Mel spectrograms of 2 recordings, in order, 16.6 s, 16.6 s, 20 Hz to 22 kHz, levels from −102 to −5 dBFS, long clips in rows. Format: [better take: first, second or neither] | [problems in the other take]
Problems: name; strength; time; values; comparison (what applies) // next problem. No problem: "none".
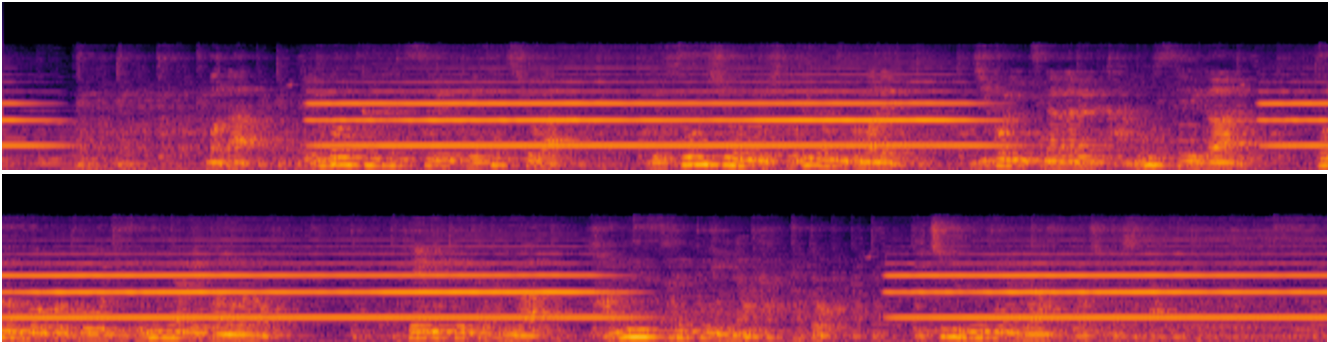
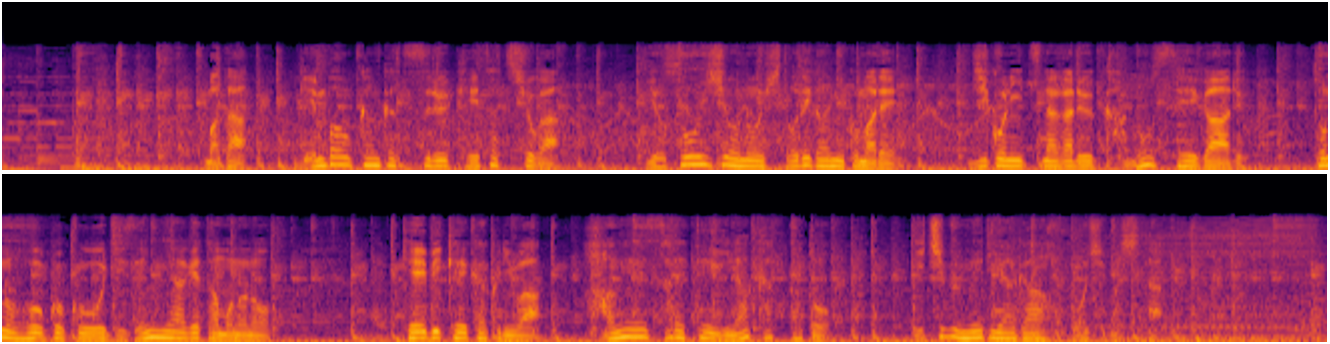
second | background sound (Wind instrument, woodwind instrument); 3 dB above the speech // room echo; dies away in 0.7 s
